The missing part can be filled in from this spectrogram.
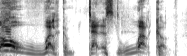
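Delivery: put-on lovely, warm, welcoming old man's voice, high, slow. Retelling how a man stood up and welcomed Denis: lovely old man's voice. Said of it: "he's a lovely old boy's kind of voice".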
